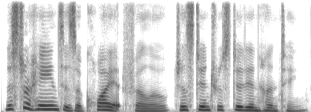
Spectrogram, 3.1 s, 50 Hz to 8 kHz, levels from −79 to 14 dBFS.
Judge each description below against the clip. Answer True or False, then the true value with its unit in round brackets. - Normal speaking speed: True (190 wpm)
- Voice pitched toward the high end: True (210 Hz)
